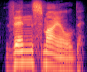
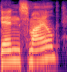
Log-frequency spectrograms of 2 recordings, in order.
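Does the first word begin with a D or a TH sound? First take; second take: TH; D. First: The first word begins with a TH sound. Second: The first word begins with a D sound. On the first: The speaker calls it right. "Make sure your tongue is between your teeth" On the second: The speaker calls it wrong. "Instead of den smiled"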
